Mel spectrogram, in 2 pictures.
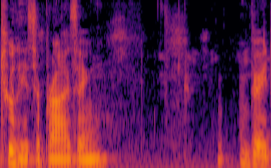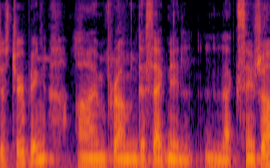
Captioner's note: speaking French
